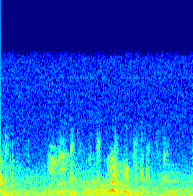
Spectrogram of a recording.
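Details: A Pomeranian begging for her toy to be thrown, giving faint, brief whiny yelps and whimpers, a few short squeaky notes spread over a few seconds, with steady low room noise beneath.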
